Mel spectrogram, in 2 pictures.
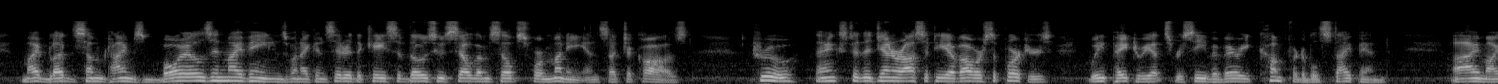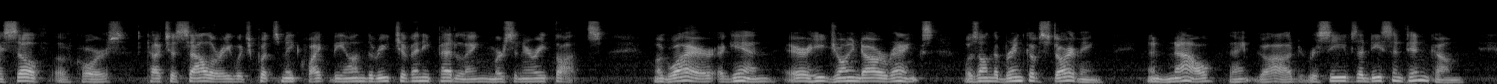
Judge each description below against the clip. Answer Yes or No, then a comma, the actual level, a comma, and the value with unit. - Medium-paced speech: Yes, average, 155 wpm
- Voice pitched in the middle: Yes, medium, 145 Hz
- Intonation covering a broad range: No, average, 3.0 semitones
